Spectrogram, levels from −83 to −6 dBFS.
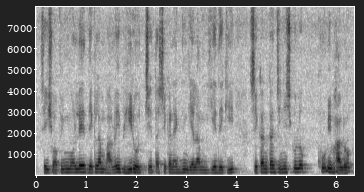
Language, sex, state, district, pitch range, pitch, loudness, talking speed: Bengali, male, West Bengal, North 24 Parganas, 140-155 Hz, 150 Hz, -18 LUFS, 180 wpm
